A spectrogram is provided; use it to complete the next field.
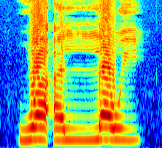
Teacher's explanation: ہمیں یہ نون کو لام میں ملا کے بغیر غنہ سے اور تشدید کے ساتھ یہ حکم کو ادا کرنا ہے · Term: ادغام بغیر غنہ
